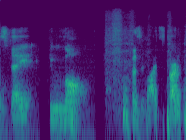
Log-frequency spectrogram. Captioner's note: laughter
